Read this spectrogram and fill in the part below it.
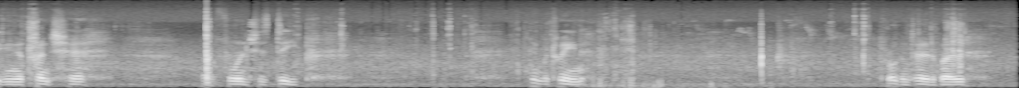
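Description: A trowel digs and scrapes into soft soil.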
